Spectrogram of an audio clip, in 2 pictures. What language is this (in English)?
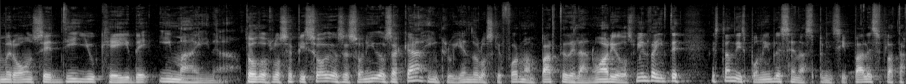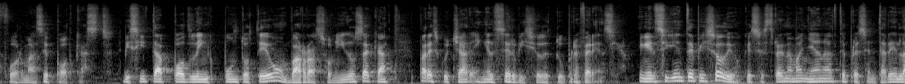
Spanish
